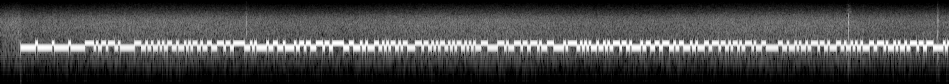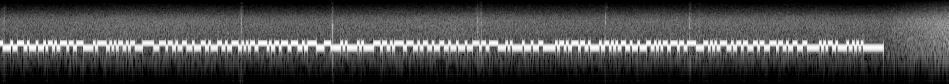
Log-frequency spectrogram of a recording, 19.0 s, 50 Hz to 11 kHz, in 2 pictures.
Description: RTTY (45.45 baud, 170 Hz shift), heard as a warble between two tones, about 600 Hz centre, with static crashes. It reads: NJPSW TXWKL TCUSB SSYMH HMEYJ KINCU DHVPF UJUHF MBAQD MESBT WUUAS NOMXX ENPPQ OXQVD KRPUS ORNLL WVSKY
